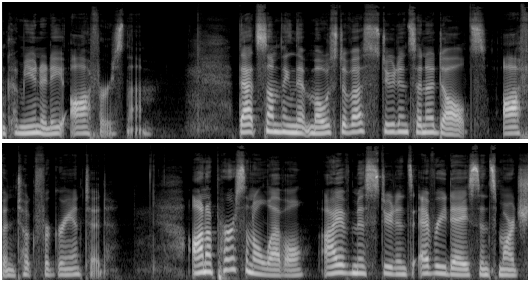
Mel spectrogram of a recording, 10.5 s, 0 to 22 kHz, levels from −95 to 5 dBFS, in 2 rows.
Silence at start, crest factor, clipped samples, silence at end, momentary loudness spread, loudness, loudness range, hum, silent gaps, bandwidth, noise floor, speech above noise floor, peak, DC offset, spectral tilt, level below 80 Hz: 0 s; 18 dB; under 0.1%; 0 s; 13 LU; -24 LUFS; 3 LU; none; none; 16.5 kHz; -58 dBFS; 34 dB; -6 dBFS; under 0.1%; -4.5 dB/octave; -54 dBFS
